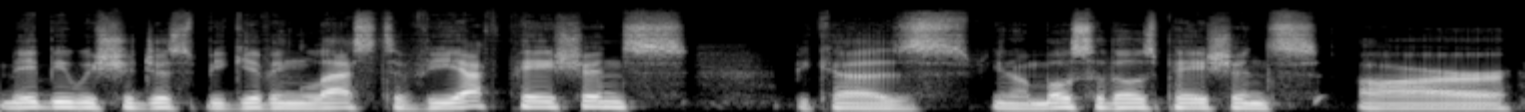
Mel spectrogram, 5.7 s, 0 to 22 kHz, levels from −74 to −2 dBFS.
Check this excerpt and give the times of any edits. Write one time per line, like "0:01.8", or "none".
none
